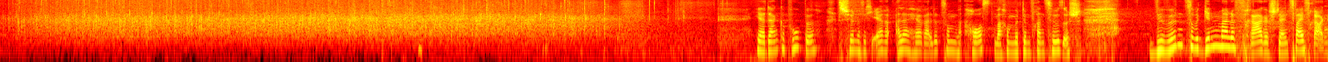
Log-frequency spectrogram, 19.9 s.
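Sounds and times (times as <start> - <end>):
audience applause: 0.0 - 10.2
speech: 11.4 - 19.9.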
